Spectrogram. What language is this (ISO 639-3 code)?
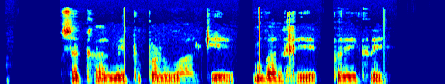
pus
